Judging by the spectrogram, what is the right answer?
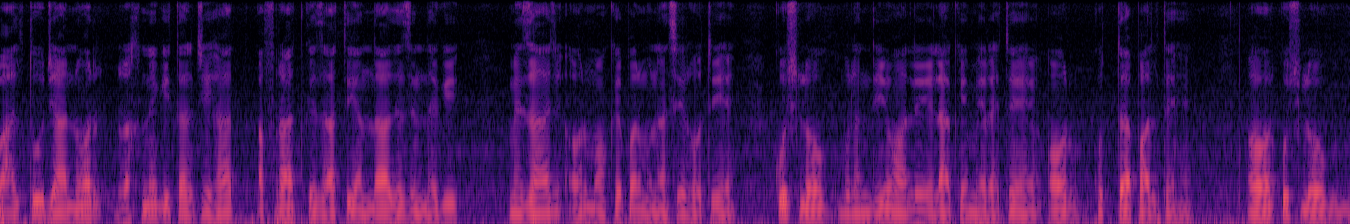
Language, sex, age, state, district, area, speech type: Urdu, male, 45-60, Maharashtra, Nashik, urban, spontaneous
